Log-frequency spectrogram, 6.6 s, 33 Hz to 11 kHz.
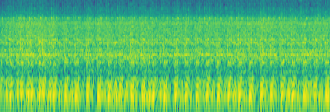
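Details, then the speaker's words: Ducati Monster 800 revived after four years dormant with new fuel pump and battery, injectors flushed: second cylinder slowly kicks in, giving deep even V-twin idle, both cylinders firing, no misses or knocks; normal idle. "So slowly the other cylinder kicks in. And the engine changes sound. And it sounds a lot better."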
